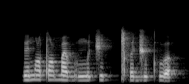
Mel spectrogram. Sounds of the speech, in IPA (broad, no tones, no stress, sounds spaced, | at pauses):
ɪ n æ tˤ ʌ m æ ɡʷ ʌ ŋʷ i t͡ʃ i k ǀʰ ə d͡ʒ u kʷʰ ʌ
